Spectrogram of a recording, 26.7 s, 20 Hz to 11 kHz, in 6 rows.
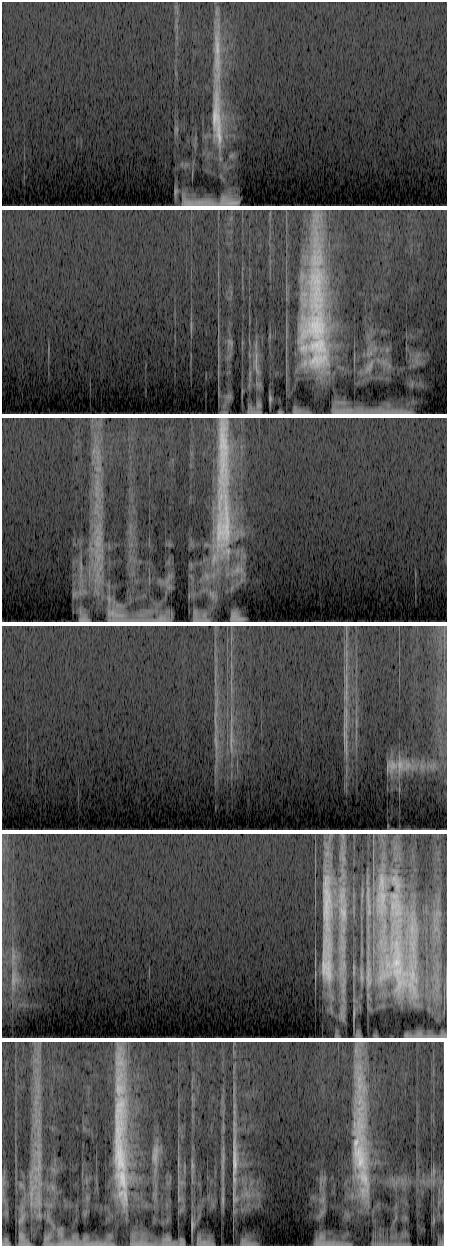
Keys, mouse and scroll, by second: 2.7 click, 3.7 click, 5.4 click, 6.2 click, 6.8 click, 7.5-8.5 scroll down 2, 9.4 click, 10.9 click, 11.6 click, 14.1 click, 14.9 click, 15.3-16.8 typing, 18.8 click, 20.4 click, 23.6 right click, 25.7 click.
